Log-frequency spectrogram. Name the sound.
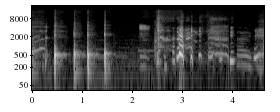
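coughing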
